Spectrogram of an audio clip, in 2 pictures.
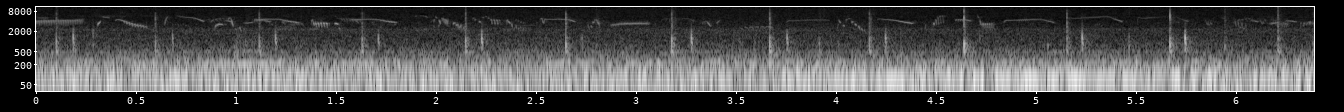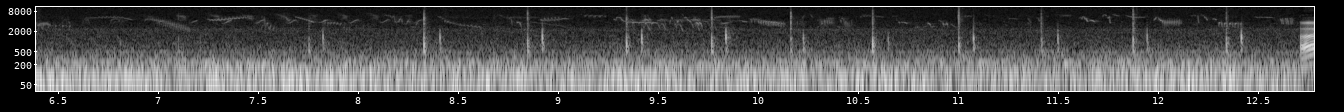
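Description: Birds chirping steadily over a low outdoor hum, with sharp clicks of footsteps on pavement about twice a second.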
